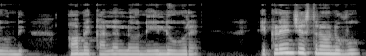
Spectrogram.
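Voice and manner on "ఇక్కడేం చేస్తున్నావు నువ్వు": fast, loud scolding shout. A narrator's reading. Husband shouting at his wife by the railing, fast and loud. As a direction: fire it at her in one rushed, loud burst. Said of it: "అతను గట్టిగా అరుస్తూ".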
